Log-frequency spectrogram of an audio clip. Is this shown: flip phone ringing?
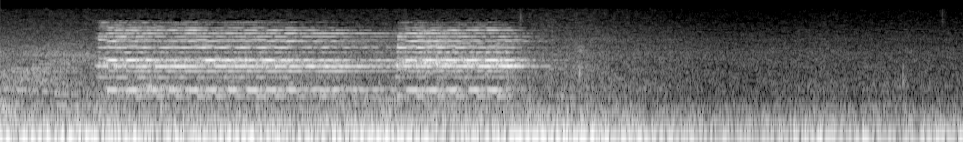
yes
